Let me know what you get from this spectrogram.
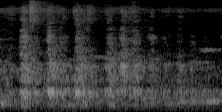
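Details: Rani, a pet Labrador Retriever, pants in quick, breathy, rhythmic puffs, several each second, with a soft whimpering edge and faint human speech in the background.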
